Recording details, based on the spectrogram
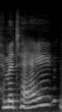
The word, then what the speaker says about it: Timothée: Yeah, and he dresses well, like, and his name is pronounced Timothée.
